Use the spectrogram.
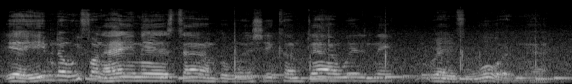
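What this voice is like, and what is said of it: Deep Southern US accent. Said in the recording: “you got that southern draw... that deep south accent”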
